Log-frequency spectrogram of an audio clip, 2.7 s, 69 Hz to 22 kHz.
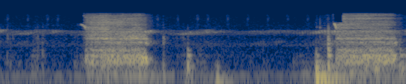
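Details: Older owlet in nest box C at 1:48 am swallowing a large piece of prey; two rasping, breathy hisses of about half a second each, with a soft knock between and a thin steady whine behind.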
